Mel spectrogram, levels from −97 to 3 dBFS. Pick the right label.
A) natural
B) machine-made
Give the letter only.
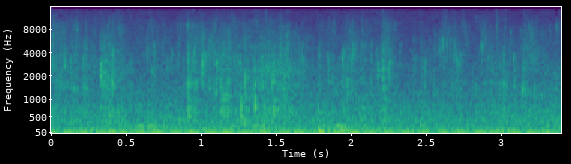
A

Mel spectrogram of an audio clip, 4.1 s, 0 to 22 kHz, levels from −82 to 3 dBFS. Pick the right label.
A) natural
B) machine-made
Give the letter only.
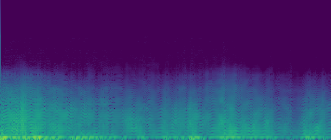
B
